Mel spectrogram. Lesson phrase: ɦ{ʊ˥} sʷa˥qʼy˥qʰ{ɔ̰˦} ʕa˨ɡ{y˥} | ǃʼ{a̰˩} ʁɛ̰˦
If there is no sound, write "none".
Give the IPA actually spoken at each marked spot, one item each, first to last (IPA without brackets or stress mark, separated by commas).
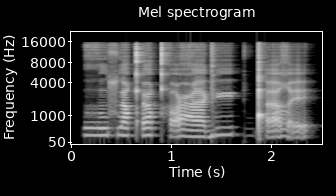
ʊ˥, ɔ̰˦, y˥, a̰˦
